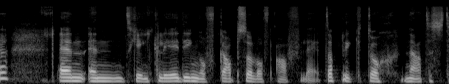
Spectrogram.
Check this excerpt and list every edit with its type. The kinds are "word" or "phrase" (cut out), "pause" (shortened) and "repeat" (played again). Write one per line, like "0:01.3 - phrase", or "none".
0:01.2 - word
0:02.7 - word
0:03.4 - word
